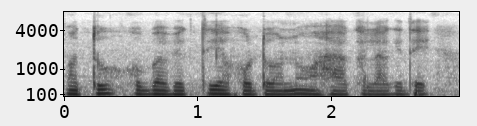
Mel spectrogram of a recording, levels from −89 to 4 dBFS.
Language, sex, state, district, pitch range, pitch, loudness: Kannada, male, Karnataka, Koppal, 120-130 Hz, 125 Hz, -15 LUFS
